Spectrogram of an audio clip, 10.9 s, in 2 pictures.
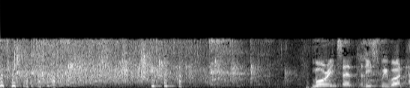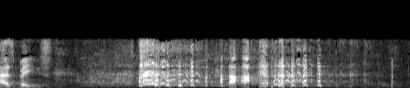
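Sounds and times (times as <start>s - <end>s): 
laughter: 0.0s - 3.3s, 6.5s - 10.9s
round of applause: 0.0s - 4.1s
speech: 4.2s - 6.3s, 7.3s - 9.9s.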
